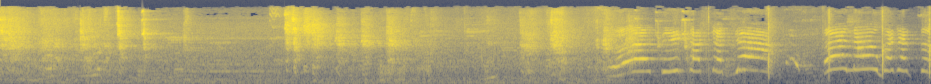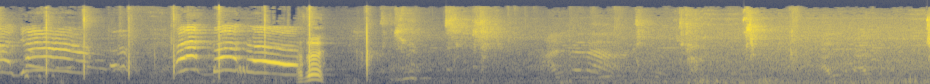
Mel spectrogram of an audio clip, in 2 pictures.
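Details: Hanuman langurs give loud, harmonic squeals in quick, arching bursts as two rival troops clash over food, habitat and a female, with alpha males fighting to defend their females and young.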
